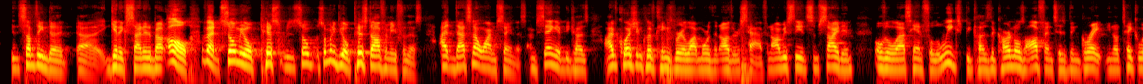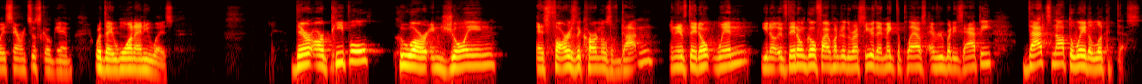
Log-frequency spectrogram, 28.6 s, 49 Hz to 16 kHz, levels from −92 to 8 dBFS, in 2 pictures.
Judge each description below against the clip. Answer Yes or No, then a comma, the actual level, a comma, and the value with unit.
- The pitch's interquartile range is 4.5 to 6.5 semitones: No, average, 3.9 semitones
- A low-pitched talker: No, medium, 155 Hz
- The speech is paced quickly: Yes, fast, 245 wpm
